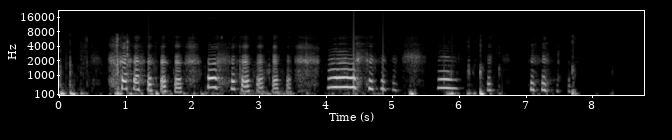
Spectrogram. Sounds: Laughter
